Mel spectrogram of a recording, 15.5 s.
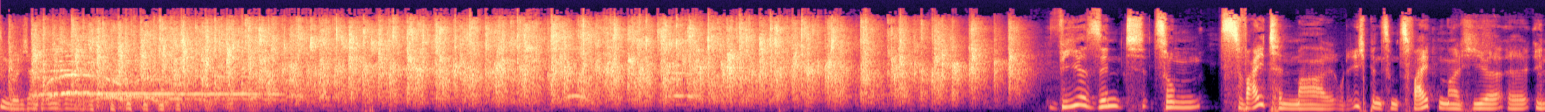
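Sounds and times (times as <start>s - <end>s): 
speech: 0.0s - 2.6s, 10.6s - 15.4s
laughter: 0.0s - 4.2s
audience clapping at the Kaijukon convention in Uelzen: 0.0s - 10.5s.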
